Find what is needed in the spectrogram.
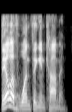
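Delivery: usual speaking voice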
